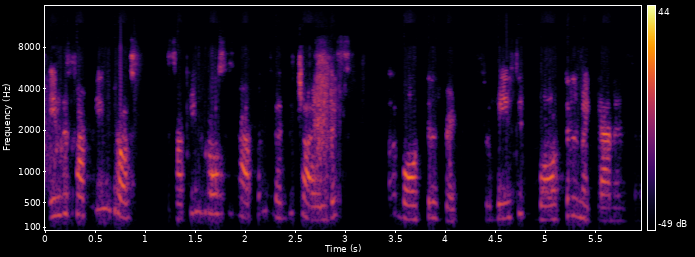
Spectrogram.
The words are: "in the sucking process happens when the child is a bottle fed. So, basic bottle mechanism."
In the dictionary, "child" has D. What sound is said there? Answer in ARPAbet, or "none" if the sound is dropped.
D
